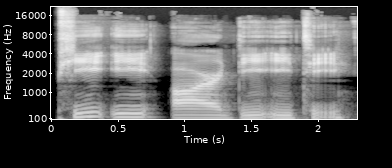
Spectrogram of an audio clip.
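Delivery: P E R D E T, letter by letter, slowly; spelling it out. Shown as a demonstration. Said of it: "can you spell that, please".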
